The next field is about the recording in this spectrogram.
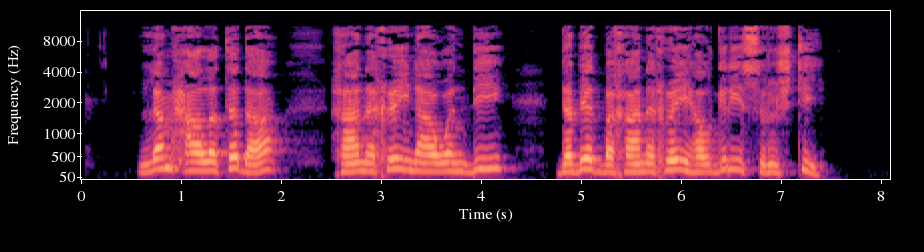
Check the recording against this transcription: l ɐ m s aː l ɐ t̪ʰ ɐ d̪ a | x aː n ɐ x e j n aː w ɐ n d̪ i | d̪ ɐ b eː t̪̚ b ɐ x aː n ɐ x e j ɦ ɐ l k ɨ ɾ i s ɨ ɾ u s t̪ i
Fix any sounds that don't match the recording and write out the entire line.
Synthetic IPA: l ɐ m ħ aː l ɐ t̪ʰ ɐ d̪ a | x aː n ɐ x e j n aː w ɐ n d̪ i | d̪ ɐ b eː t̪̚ b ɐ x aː n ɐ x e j ɦ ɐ l ɡ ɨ ɾ i s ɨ ɾ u ʃ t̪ i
